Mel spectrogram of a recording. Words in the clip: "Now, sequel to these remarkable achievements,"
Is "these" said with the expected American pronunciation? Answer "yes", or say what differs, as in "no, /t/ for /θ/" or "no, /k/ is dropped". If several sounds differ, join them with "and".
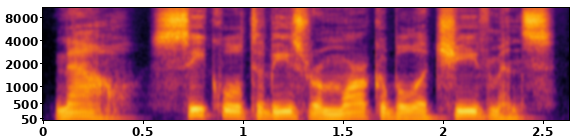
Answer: yes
